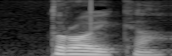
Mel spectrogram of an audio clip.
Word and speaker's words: тройка: Pour écrire le mot тройка, nous avons besoin du T, du R, du O, I краткое, K, A. Тройка.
